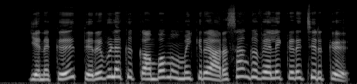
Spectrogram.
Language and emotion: Tamil, happy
